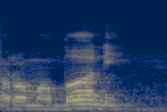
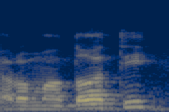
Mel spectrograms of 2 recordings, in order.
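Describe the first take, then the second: First: The word ends with the syllable ni. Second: The word ends with the syllable ti. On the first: The speaker calls it right. "jadi harus dibaca Ramadhani" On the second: The speaker calls it wrong. "jangan dibaca Ramadhati"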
